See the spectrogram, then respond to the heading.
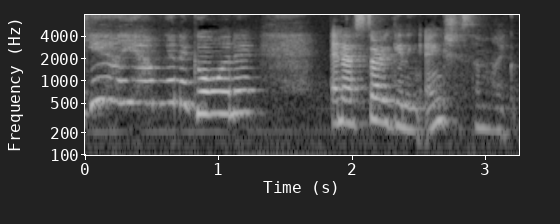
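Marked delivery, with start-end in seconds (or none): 0.0-1.3 much higher, louder forced cheer; cheery overconfident self-quote; mock confident. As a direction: fake bravado, way up high. Retold self, overly bright.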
